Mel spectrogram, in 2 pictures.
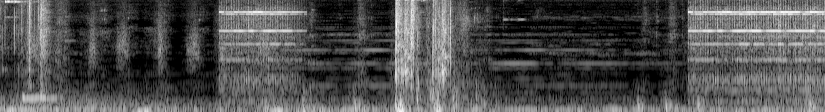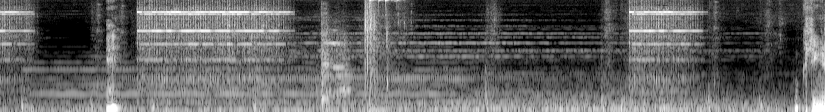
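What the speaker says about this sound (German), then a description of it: "Ach, das ist ein Metalldetektor" Electronic metal detector in the video game Metro Last Light, sounding as repeated bursts of high, ringing beeps in several spaced groups, like an old telephone bell, over dim game ambience and low rumble.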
